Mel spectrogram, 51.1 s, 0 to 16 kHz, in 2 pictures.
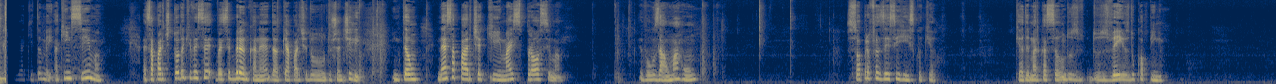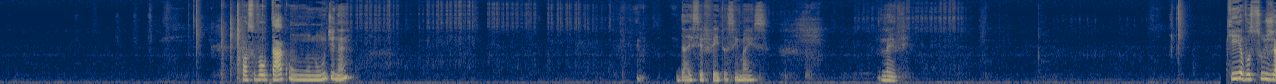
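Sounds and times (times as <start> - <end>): marker scratching on paper: 32.4 - 37.8, 42.5 - 45.0.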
